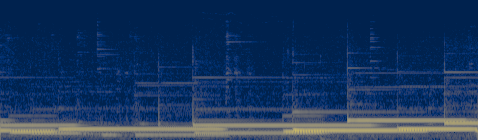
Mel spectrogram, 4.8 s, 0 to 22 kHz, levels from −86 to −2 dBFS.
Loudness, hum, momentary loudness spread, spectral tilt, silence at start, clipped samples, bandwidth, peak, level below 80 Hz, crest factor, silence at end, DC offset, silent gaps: -30 LUFS; none; 8 LU; -8.5 dB/octave; 0 s; under 0.1%; 11 kHz; -16 dBFS; -66 dBFS; 14 dB; 0 s; under 0.1%; none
